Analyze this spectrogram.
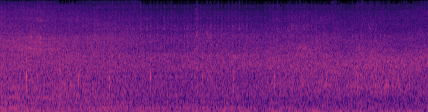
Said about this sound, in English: It is then that they see the trucks in the distance heading towards them.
